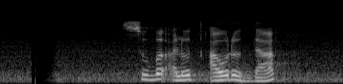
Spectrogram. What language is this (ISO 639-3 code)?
sin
